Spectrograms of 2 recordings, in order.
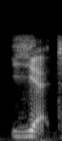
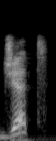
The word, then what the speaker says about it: yet: last one here is yet instead of jet it's yeah yet yet great great all right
